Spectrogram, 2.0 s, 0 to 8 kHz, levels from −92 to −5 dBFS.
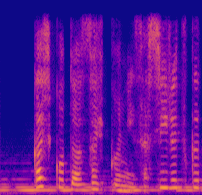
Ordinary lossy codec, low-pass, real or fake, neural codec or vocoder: none; 7.2 kHz; fake; codec, 16 kHz, 4 kbps, X-Codec, HuBERT features, trained on general audio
